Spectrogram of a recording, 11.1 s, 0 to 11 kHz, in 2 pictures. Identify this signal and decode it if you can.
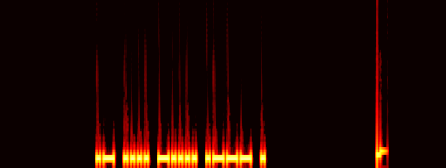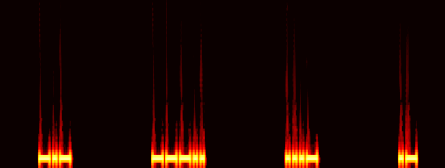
Morse code, heard as a keyed tone, about 28 wpm, spaced as for 13 wpm, 700 Hz. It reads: AH6JE K8VA
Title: USA Call Signs - 5 Characters - 8x Character Spacing - 28wpm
